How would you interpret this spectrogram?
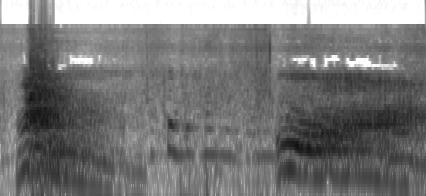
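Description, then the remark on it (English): A lion roars loudly, two rough, growling bursts with a brief lower rumble in the pause between them, the second roar long and sustained. “The lion is coming.”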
